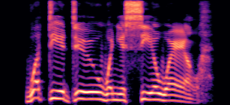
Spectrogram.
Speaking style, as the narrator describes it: he suddenly shouted

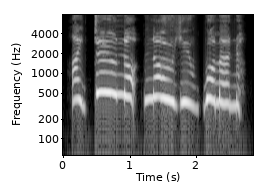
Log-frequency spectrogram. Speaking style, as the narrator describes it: Tom shouted at his mother

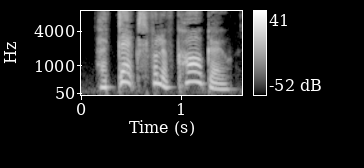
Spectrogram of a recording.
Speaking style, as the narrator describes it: added the lookout excitedly

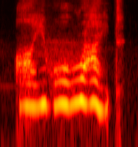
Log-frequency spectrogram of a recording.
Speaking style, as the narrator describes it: she whispered

